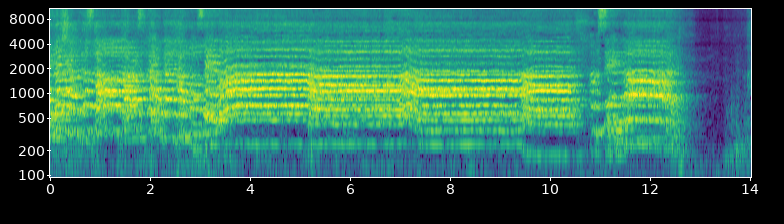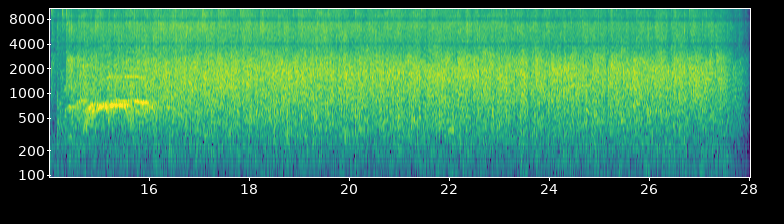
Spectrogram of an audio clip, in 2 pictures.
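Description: A cappella women's choir singing the closing bars, with long chords held in several parts, ending about twelve seconds in. After a brief hush, the audience applauds steadily.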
